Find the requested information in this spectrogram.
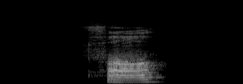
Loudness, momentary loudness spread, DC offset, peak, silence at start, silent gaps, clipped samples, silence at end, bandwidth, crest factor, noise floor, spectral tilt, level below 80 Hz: -31 LUFS; 20 LU; under 0.1%; -14 dBFS; 0.9 s; none; under 0.1%; 0.8 s; 7.6 kHz; 22 dB; -71 dBFS; -4.5 dB/octave; -80 dBFS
